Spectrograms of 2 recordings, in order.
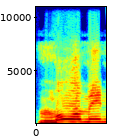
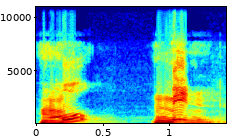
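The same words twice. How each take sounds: First: مومن with a long o gliding into min; wrong reading without hamza. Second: مؤمن broken by a full stop after mu; with a jerk. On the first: Teacher showing what not to read, smooth long-o مومن. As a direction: stretch the o in مومن with no stop. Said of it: "مومن نہیں پڑھنا". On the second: Teacher correcting the reading for students, jerked two-part مؤمن. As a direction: cut the mu of مؤمن short, pause, then min. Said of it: "جھٹکے کے ساتھ پڑھا جائے گا". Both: Shown as a demonstration.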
